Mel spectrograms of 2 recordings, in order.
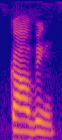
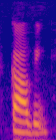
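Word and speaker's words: calving: क्रिया को कहते हैं काविंग यहां पर लिखा हुआ है कार्विंग एल जो है वो इतना मतलब साइलेंटली प्रोनाउंस होता है काविंग सो ये काविंग जो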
